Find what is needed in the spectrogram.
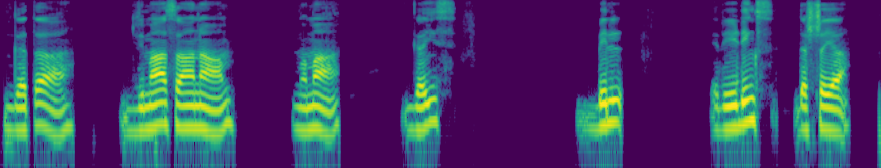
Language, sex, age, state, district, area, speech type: Sanskrit, male, 18-30, Karnataka, Chikkamagaluru, rural, read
